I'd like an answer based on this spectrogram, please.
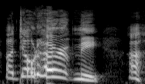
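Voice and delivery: very high, loud panicked begging, fading at the end; yelled pleading. A narrator's reading. Bones surrendering to the approaching elephants, yelling in panic. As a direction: beg for mercy in a loud squeal, then tail off. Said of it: "held up his hands and yelled".

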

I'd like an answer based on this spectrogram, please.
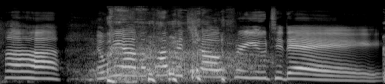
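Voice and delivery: high, slow sing-song announcement; puppet-show host. Acted. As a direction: stretch it out sweetly for the audience. Bird act announces puppet show.

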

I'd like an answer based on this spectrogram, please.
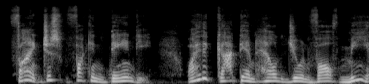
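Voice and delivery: high, raw snarl of disbelief. A narrator's reading. Narrator snarls at Kurt for dragging her in. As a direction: spit it out, furious and cornered. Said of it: "I snarled".

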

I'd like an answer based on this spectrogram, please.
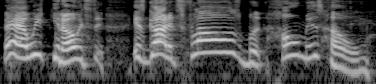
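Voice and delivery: high, animated character voice; machine-shop boss character. Acted. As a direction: defend the system in a lifted voice. Voices Amberiel, non-player character.

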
